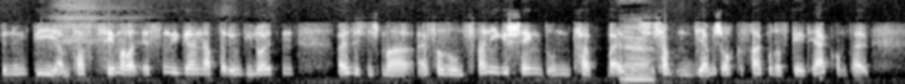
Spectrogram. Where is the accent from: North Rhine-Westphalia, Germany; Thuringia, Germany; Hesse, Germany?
North Rhine-Westphalia, Germany; Mülheim an der Ruhr; also ich komme aus Mühlheim an der Ruhr.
